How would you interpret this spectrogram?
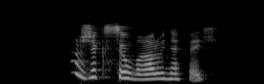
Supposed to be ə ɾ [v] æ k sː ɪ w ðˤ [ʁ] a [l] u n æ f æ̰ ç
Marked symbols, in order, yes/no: no, yes, no

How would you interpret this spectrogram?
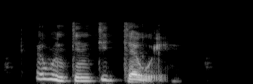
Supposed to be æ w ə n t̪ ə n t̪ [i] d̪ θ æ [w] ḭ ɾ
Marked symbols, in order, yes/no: yes, yes

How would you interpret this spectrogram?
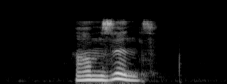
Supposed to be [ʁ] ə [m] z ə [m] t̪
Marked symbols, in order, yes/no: yes, yes, no

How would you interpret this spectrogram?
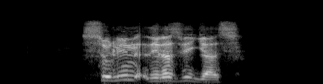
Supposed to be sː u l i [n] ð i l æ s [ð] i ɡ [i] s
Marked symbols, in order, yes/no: yes, no, no

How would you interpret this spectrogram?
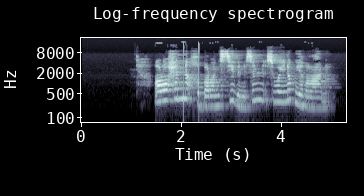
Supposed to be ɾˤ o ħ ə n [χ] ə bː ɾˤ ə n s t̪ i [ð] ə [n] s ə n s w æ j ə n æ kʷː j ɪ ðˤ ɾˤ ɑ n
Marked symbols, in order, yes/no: yes, yes, yes

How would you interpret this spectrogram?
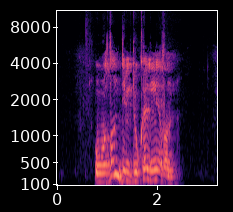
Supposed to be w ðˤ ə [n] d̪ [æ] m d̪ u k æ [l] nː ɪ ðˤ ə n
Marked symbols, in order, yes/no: yes, no, yes

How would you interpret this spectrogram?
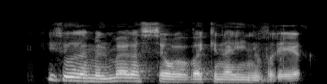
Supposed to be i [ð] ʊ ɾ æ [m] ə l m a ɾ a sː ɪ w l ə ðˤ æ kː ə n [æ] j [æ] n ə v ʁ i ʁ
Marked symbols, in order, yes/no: no, yes, yes, no

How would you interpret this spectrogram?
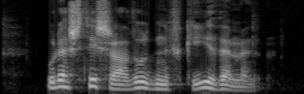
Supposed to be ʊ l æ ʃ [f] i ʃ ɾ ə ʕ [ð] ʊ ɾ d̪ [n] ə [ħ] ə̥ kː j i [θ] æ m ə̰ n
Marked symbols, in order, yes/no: no, yes, yes, no, no

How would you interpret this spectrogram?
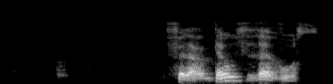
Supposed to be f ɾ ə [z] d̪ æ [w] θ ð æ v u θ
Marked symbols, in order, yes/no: no, yes

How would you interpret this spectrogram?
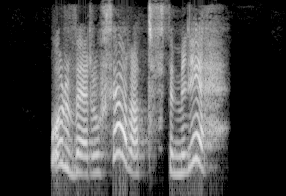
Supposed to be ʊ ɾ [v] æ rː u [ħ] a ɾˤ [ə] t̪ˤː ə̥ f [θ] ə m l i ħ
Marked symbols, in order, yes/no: yes, no, no, yes

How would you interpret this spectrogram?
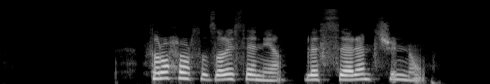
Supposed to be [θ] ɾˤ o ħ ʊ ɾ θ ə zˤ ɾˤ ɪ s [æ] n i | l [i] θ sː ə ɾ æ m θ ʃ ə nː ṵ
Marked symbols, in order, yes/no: yes, yes, no

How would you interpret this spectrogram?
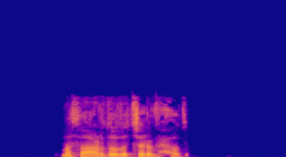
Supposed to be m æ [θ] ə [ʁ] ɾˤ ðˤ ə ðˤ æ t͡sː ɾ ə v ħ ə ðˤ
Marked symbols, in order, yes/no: yes, no

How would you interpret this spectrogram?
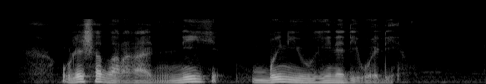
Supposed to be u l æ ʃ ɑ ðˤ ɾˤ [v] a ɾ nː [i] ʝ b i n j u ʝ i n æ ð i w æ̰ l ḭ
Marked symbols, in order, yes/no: no, yes

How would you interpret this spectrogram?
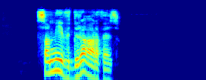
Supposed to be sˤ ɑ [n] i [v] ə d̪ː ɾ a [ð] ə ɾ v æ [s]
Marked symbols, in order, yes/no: no, yes, no, no

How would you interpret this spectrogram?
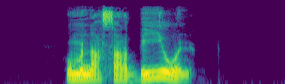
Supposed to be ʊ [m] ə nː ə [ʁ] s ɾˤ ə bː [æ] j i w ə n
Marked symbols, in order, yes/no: yes, yes, no

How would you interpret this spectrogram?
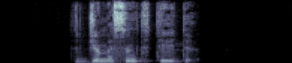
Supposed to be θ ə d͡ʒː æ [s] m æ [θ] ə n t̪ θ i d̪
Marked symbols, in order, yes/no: no, no

